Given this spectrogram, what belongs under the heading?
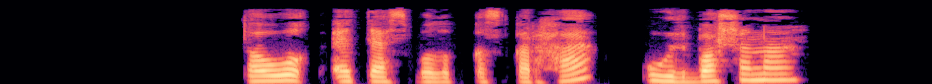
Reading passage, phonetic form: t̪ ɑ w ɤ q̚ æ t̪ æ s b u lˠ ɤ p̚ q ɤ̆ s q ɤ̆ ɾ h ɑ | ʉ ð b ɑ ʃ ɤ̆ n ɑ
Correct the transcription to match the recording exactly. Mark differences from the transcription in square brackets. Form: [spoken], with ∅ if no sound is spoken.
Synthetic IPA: t̪ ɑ w ɤ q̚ æ t̪ æ s b u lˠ ɤ p̚ q ɤ̆ s q ɤ̆ ɾ h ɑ | ʉ ð b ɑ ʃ ɤ̆ n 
